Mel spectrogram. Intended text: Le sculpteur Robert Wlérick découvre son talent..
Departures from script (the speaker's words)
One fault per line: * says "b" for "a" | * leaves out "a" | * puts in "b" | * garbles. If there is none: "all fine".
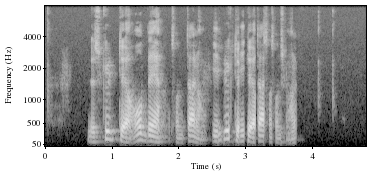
* leaves out "Wlérick découvre"
* garbles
